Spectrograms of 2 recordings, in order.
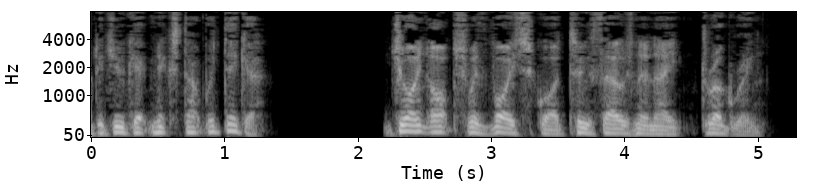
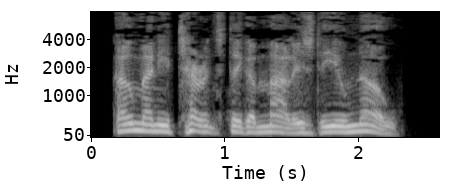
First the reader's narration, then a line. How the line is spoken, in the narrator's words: asked Strike impatiently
